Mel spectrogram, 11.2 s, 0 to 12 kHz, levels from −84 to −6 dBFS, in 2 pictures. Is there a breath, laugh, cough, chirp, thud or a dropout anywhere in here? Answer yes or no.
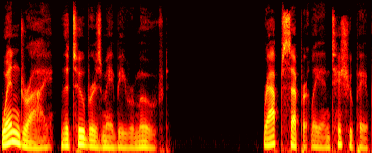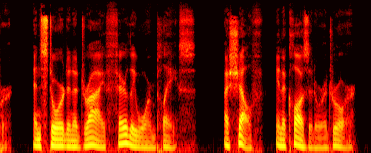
no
